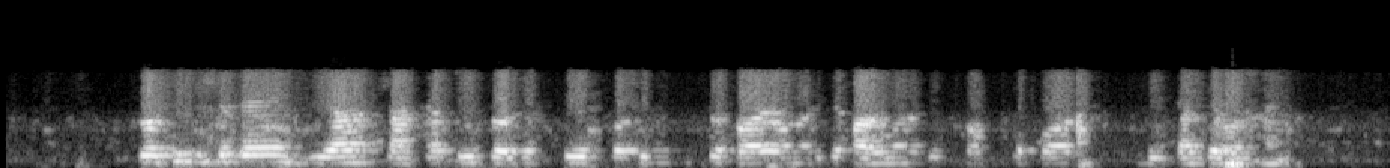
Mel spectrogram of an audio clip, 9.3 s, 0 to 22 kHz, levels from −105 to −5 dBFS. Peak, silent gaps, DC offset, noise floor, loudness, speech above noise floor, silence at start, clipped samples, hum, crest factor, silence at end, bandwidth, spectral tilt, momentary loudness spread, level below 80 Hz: -2 dBFS; none; under 0.1%; -61 dBFS; -19 LUFS; 43 dB; 0.9 s; under 0.1%; none; 18 dB; 0.7 s; 4 kHz; -13 dB/octave; 17 LU; -42 dBFS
